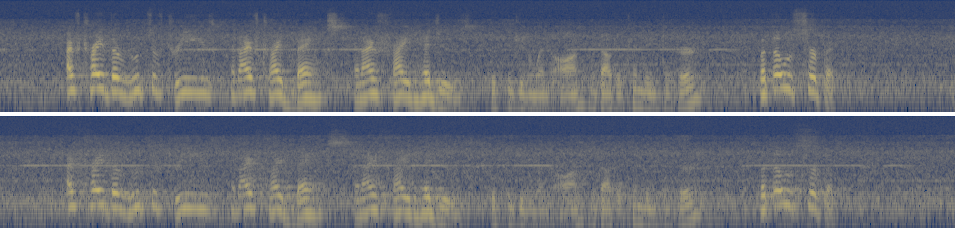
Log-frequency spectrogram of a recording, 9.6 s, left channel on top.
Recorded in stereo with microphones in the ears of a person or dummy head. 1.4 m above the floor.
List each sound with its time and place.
0.7 s a man speaking: 50° left (ahead or behind), 0.7 m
